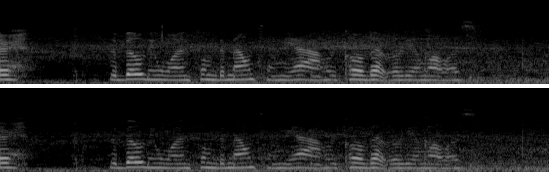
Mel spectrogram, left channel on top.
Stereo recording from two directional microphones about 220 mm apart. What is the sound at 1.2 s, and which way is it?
Speech, 45° left (ahead or behind).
